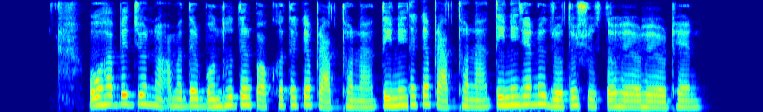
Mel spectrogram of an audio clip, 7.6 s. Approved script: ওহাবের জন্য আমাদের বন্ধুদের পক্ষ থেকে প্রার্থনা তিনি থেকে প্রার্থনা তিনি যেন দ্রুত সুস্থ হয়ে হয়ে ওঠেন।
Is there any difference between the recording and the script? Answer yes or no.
no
